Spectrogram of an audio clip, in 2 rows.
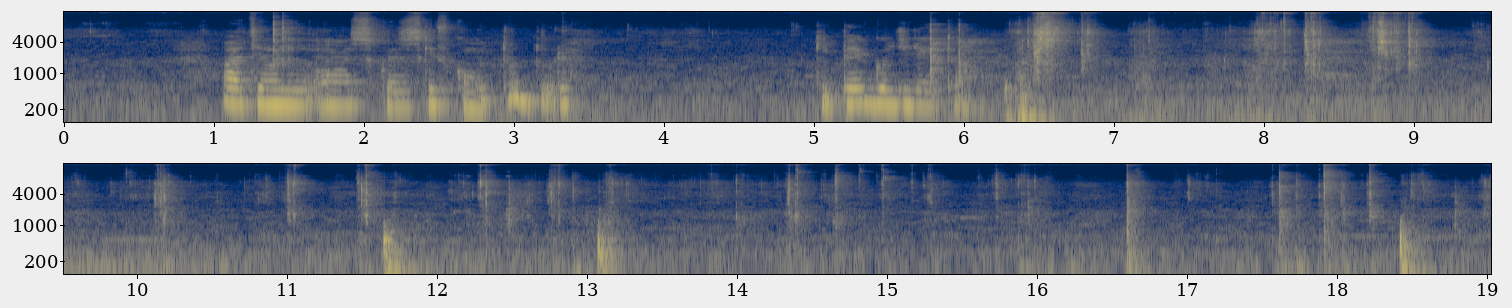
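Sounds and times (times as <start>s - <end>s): slime squelches: 5.6s - 19.0s.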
